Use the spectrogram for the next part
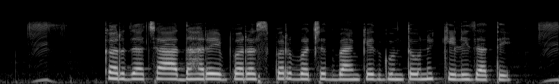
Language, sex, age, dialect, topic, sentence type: Marathi, female, 25-30, Standard Marathi, banking, statement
